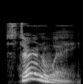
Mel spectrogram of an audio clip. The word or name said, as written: sternway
